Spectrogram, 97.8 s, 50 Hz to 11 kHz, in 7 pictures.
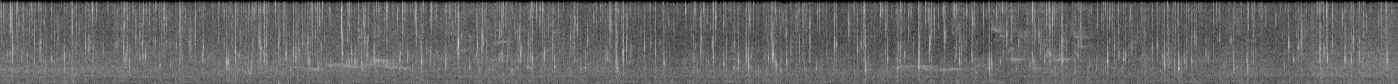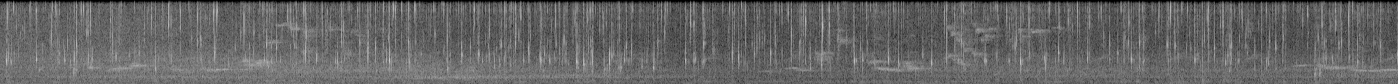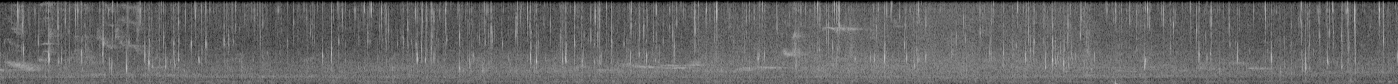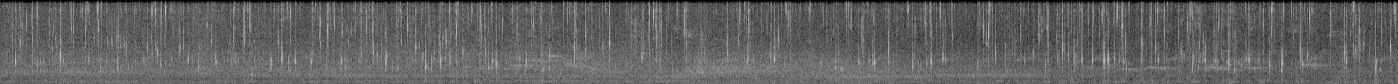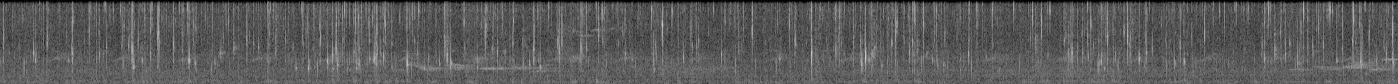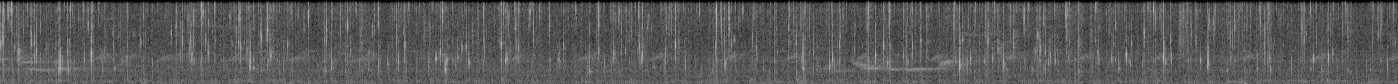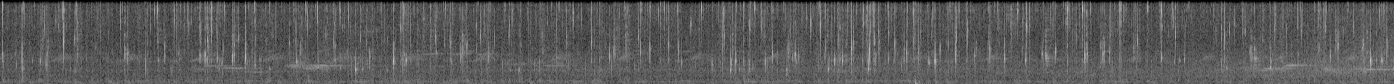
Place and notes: Wojska Polskiego / Mickiewicza - Storm is over, water lasts.
Worm, sunny day. Short, strong storm. House on the corner. Downpour residue dripping from the roof into the gutters.
Zoom h4n fighting his next battle with moisture.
